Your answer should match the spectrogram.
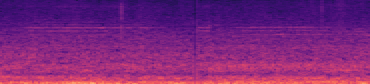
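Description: A low, steady rumble, with a faint thin high tone that comes and goes.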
